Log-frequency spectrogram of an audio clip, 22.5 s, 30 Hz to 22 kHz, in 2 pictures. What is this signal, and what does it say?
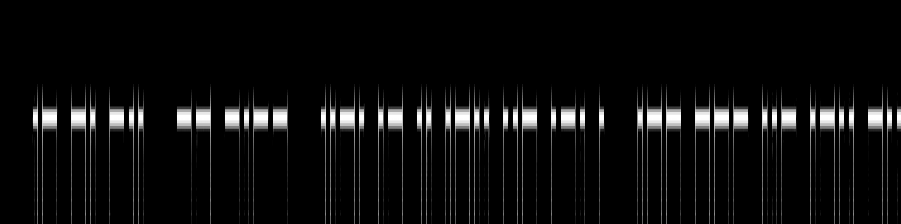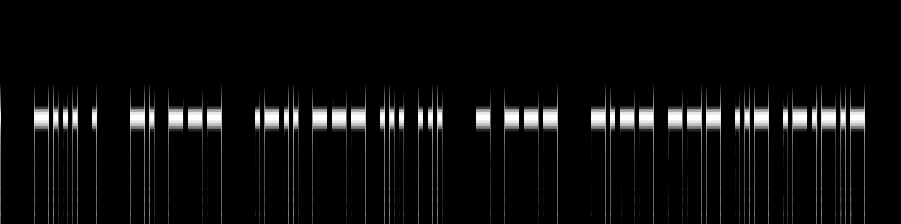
Morse code, heard as a keyed tone, about 20 wpm, 700 Hz. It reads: AND MY FAILURE WOULD BE NO LOSS TO YOU.
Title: Sentences from Top 1400 Words 20wpm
